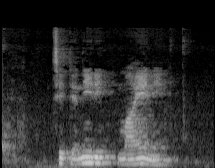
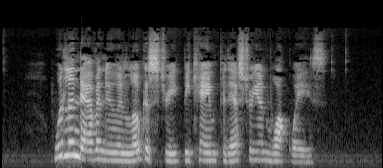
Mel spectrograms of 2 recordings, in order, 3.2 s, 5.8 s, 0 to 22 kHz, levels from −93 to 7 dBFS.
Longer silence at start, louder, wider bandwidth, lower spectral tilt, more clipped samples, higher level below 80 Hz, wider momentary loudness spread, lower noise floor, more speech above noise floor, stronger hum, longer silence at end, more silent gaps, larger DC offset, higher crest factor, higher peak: second, 0.05 s vs 0.8 s; second, -23 LUFS vs -16 LUFS; about the same, 11.5 kHz vs 11.5 kHz; first, -6 dB/octave vs -2.5 dB/octave; neither; first, -54 dBFS vs -62 dBFS; first, 18 LU vs 13 LU; second, -56 dBFS vs -61 dBFS; second, 34 dB vs 43 dB; neither; second, 0.55 s vs 0.85 s; neither; neither; about the same, 18 dB vs 20 dB; second, -8 dBFS vs 0 dBFS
